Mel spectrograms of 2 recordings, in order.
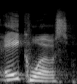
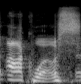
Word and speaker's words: Aquos: He's just like, that's the Aquos. Mispronounce it. It's Aquos.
